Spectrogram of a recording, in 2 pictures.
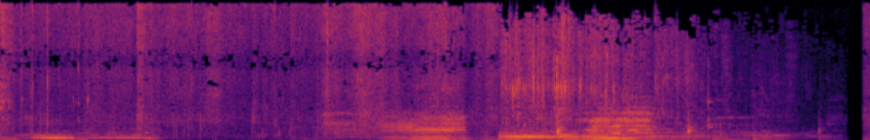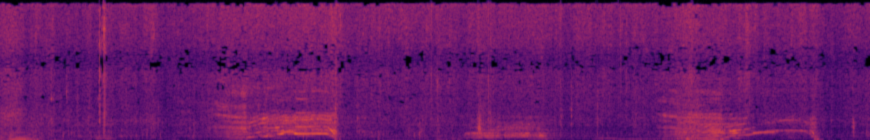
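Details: Cattle lowing repeatedly, with long wavering moos that swell and slide in pitch, partly overlapped by steady musical tones in the middle section.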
